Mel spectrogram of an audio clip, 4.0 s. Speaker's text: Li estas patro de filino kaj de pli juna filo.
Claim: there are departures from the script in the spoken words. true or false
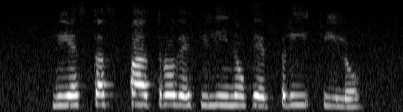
true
